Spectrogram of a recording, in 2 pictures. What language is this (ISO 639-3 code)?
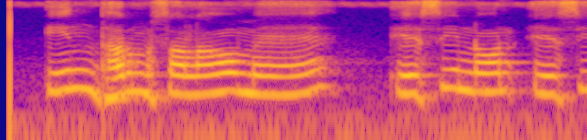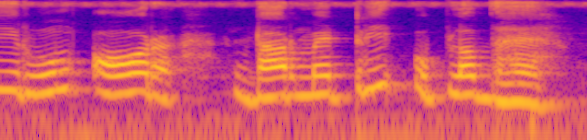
hin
